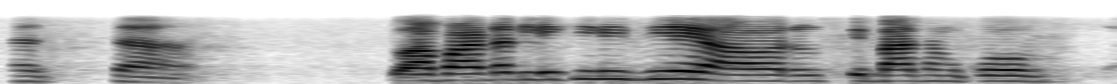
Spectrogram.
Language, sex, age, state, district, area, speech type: Urdu, female, 18-30, Uttar Pradesh, Mau, urban, conversation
